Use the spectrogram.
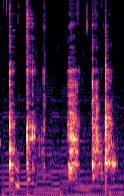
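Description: A vegetable omelette flipped in a pan, a few sharp scraping and clattering spatula strokes over a quiet sizzle, close up, with brief talking between them.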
